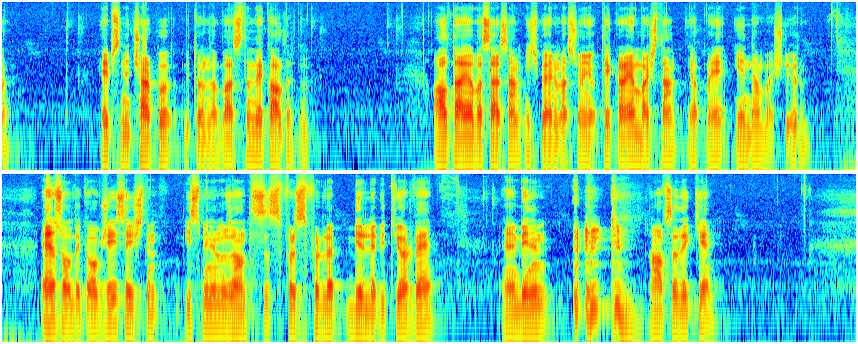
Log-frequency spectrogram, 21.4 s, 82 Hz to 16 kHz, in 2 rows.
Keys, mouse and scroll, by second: 0.8-2.6 drag, 1.8-3.4 right drag, 2.9-4.6 drag, 3.9-5.6 right drag, 4.8-6.5 drag, 6.1 alt+a, 7.2 Escape, 8.6-10.3 right drag, 16.7-18.3 drag.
